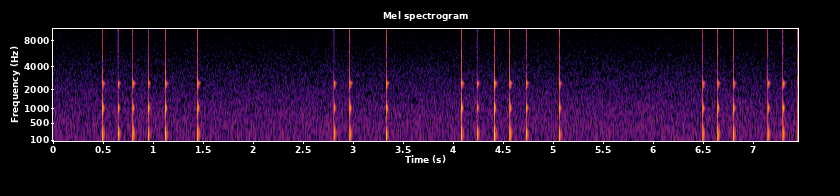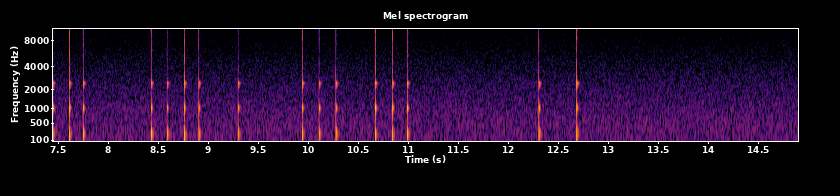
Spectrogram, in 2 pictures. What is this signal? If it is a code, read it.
Tap code, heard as taps on a table, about 6 knocks a second. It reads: V FV PQN A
